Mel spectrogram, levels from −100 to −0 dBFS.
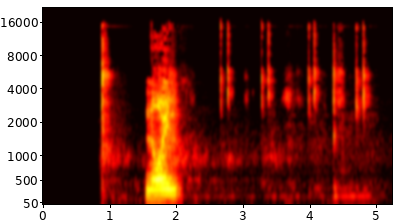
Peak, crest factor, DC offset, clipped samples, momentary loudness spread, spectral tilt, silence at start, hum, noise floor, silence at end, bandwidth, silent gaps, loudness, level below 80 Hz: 0 dBFS; 28 dB; under 0.1%; under 0.1%; 22 LU; -2.5 dB/octave; 0.9 s; none; -65 dBFS; 0.4 s; 16 kHz; none; -24 LUFS; -74 dBFS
